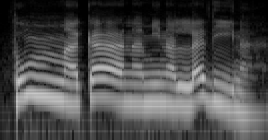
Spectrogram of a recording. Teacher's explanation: tumma ada mim bertasydid ya jadi wajib kita dengungkan kita panjangkan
